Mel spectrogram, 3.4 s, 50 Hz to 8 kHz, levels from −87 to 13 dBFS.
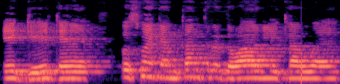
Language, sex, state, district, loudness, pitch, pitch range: Hindi, male, Bihar, Lakhisarai, -14 LUFS, 195 Hz, 190-210 Hz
